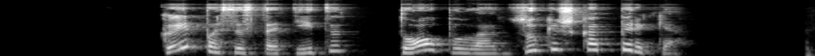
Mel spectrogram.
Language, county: Lithuanian, Panevėžys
